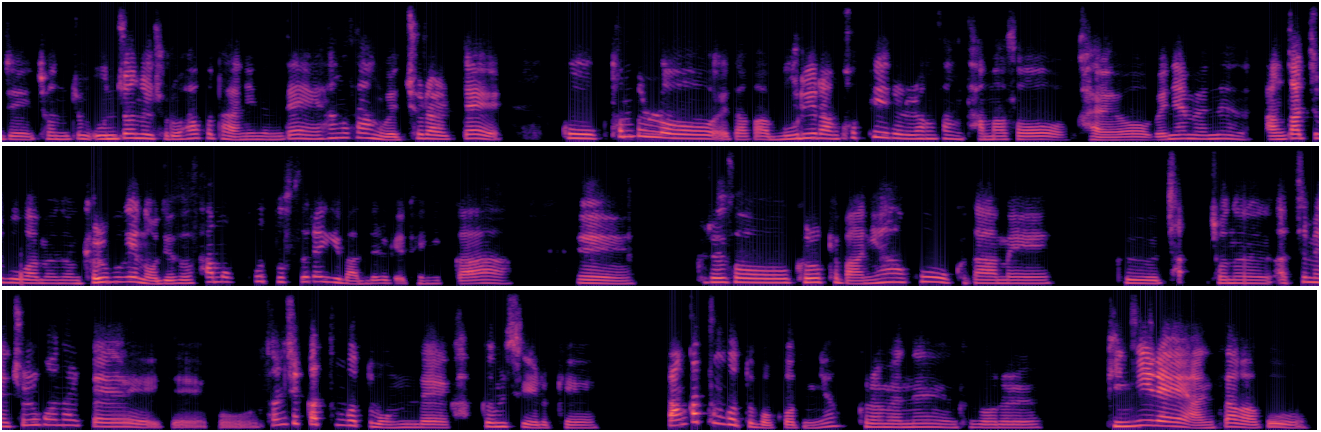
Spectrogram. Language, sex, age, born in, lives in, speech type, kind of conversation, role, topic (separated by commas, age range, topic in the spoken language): Korean, female, 35-39, South Korea, South Korea, conversation, unstructured, none, 일상에서 쓰레기를 줄이는 방법에는 어떤 것들이 있을까요?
